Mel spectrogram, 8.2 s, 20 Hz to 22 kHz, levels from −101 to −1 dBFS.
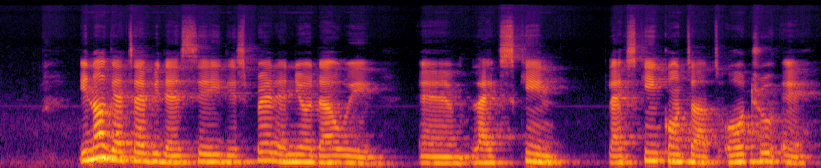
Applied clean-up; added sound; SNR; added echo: none; none; none; none.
